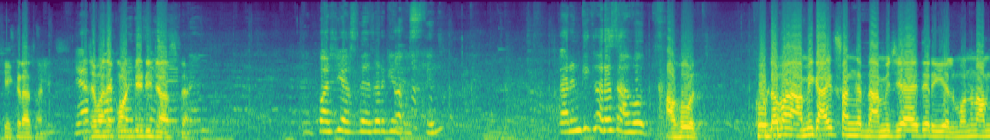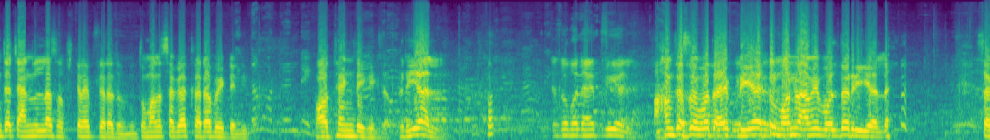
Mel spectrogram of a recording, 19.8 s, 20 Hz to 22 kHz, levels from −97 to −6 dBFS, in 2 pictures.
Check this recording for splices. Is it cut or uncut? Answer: uncut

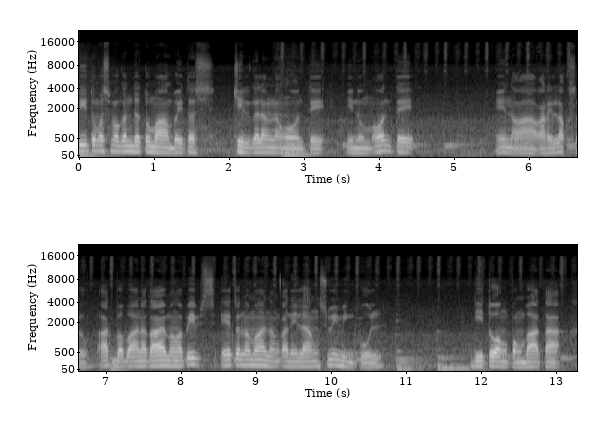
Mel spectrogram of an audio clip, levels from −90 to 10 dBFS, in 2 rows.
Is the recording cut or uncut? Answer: uncut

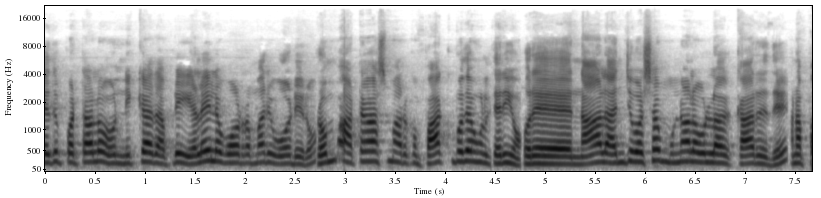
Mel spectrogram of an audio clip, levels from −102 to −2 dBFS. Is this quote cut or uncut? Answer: uncut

